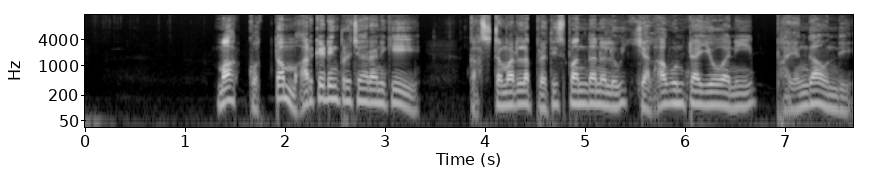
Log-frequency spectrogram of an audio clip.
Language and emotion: Telugu, fearful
